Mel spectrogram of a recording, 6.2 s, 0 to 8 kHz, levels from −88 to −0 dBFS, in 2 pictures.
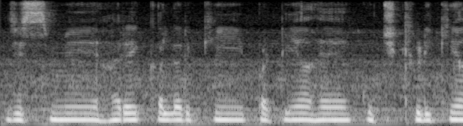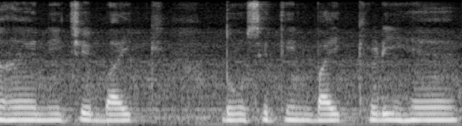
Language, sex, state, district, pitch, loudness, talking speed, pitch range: Hindi, male, Rajasthan, Bikaner, 150 Hz, -15 LUFS, 165 wpm, 150-155 Hz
